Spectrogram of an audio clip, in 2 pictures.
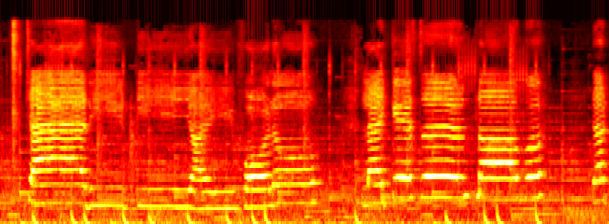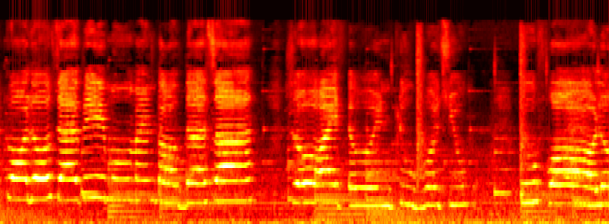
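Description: A young boy singing a prayer song, his voice moving through long held notes with short breaks between phrases.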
